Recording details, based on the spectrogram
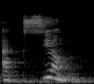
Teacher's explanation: notice that all the words have the accent on the O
